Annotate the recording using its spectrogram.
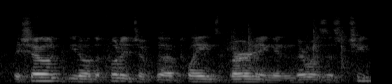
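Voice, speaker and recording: A man speaks in a plain, everyday voice at medium pitch, moving at a fairly quick pace with ordinary pitch variation. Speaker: local history interviewer. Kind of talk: oral history interview. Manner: casual, friendly.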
